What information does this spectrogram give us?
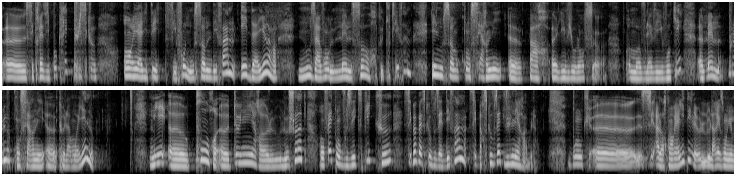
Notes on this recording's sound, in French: Enregistré le 11 octobre dernier au Carreau du Temple dans le cadre du cycle de conférences « Présent·e·s » qui explore la place des femmes dans l’espace public.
